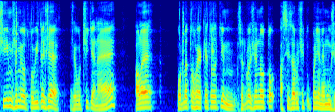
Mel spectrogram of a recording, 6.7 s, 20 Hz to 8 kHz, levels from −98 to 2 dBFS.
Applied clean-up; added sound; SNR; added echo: neural mask model RNNoise.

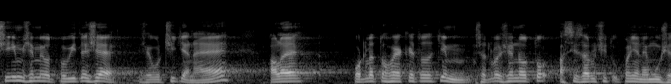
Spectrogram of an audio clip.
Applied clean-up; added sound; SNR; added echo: none; none; none; none.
